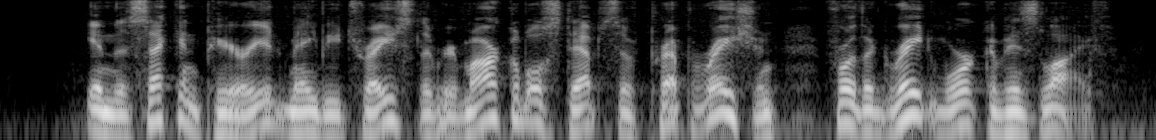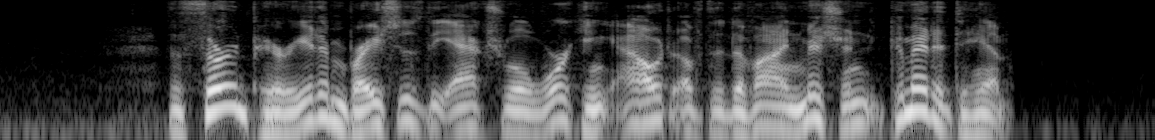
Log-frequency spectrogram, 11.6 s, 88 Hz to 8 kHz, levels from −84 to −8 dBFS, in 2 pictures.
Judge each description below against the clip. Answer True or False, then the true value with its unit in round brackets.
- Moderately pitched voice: False (115 Hz)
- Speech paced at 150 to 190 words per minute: True (175 wpm)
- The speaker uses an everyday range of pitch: False (6.5 semitones)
